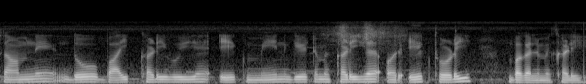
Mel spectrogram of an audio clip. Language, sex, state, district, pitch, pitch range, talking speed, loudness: Hindi, male, Madhya Pradesh, Katni, 115 Hz, 110-120 Hz, 185 wpm, -20 LUFS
